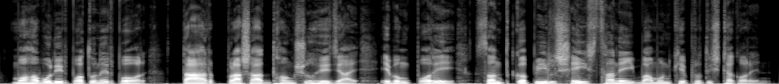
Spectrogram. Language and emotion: Bengali, neutral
